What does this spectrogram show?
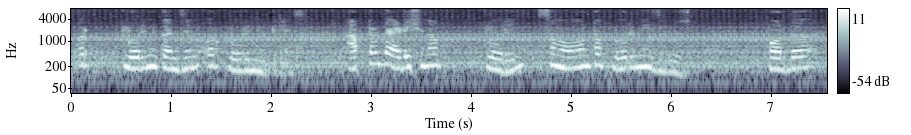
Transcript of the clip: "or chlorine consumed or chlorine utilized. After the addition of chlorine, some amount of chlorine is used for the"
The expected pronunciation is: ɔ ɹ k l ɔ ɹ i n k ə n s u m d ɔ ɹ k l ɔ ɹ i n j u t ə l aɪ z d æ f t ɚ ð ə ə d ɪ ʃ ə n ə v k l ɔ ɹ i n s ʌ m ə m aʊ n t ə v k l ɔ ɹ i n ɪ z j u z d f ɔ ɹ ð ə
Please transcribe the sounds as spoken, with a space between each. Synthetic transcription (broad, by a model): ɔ ɹ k l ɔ ɹ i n k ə n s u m ɔ ɹ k l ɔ ɹ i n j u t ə aɪ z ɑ f t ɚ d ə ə d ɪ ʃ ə n ə v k l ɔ ɹ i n s ʌ m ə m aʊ n t ə v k l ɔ ɹ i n ɪ z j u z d f ɔ ɹ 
